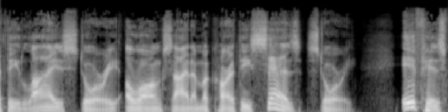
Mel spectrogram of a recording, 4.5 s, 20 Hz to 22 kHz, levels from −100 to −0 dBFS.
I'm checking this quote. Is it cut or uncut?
uncut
